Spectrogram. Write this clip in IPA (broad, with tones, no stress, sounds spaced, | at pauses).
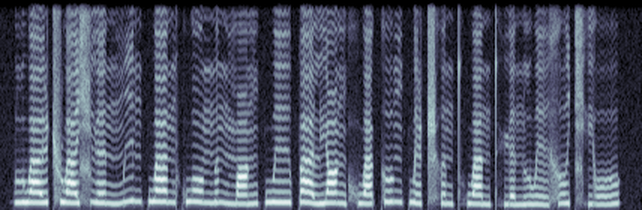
l w a˧˥ ɪ̯ ʈ͡ʂ w ä˧˥ ɕ ɥ ɛ˨˩ n m i˥˧ n p w a˥˧ n k w ɔ˥˧ n̪ ə˥˩ n m ɑ˧˥ ŋ p w e˥ ɪ̯ p ä˥˧ l j ɑ˥˩ ŋ x w ä˧˥ k ɤ˥ ŋ p w e˨ ɪ̯ ʈ͡ʂʰ ə˥˧ n t̪ʰ w a˥˩ n t̪ʰ ɥ ɛ˧˥ n l w e˨˩ ɪ̯ x ɤ˥ t͡ɕʰ j o˧˥ ʊ̯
